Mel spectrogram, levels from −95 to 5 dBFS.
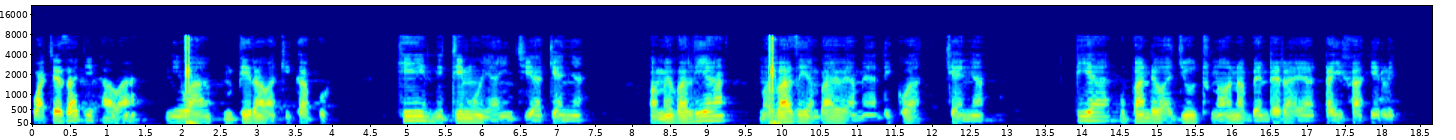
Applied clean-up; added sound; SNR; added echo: classical method WPE with log-MMSE.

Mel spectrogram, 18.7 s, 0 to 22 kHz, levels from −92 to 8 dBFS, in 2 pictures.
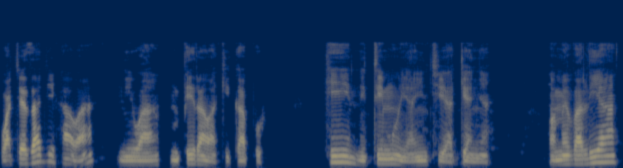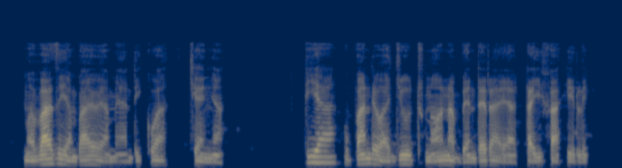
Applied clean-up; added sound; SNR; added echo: none; none; none; none.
